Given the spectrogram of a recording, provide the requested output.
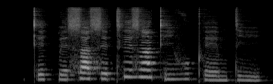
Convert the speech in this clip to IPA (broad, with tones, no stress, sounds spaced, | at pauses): kʼ e˨ k͡p ɪ˨ s a˦ s ɪ˨ tʰ ɪ˦ z ã˦ kʼ i˦ v u˦ pʰ eː˨ m t i˨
